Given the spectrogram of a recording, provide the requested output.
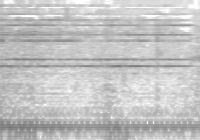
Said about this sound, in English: Worst time to get a phone call.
